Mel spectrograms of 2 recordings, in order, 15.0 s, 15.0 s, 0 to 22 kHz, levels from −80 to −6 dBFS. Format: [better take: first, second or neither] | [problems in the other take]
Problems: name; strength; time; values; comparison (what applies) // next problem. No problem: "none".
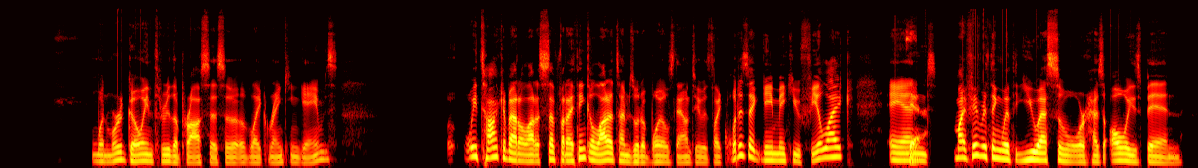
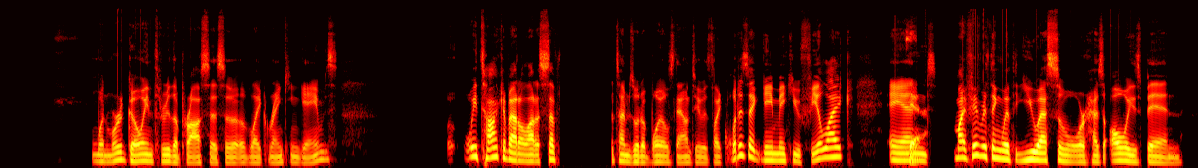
first | audio cutting out; at 7 s for 0.5 s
